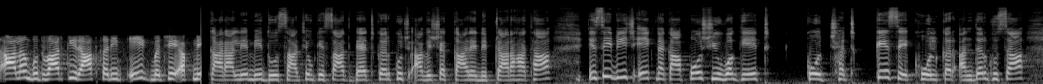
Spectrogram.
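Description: From the start to 2.09 s, the system likely captured through a poorer input device before an input switch restored the normal one. That stretch sounds dull and boxy, with nothing above 3.8 kHz, a faint noise floor of its own and a level a few decibels different. An 80 ms silence marks the switch.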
